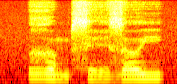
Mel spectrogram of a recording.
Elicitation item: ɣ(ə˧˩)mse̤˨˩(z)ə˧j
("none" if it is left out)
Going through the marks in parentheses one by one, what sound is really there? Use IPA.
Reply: ə˧˩, z

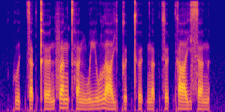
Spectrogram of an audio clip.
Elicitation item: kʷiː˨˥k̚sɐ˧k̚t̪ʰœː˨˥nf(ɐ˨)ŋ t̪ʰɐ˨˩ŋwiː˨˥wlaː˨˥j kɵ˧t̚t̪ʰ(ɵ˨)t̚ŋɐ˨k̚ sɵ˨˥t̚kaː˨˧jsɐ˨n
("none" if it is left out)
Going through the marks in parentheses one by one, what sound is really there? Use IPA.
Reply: ɐ˥, ɵ˨

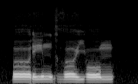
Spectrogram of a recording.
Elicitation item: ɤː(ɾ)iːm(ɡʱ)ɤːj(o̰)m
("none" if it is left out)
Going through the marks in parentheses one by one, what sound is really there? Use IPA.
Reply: ɾ, ɡʱ, o

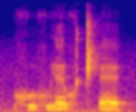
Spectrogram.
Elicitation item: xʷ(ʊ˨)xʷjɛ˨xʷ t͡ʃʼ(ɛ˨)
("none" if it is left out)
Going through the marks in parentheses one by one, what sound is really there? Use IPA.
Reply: ɯ˨, ɛ˨

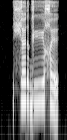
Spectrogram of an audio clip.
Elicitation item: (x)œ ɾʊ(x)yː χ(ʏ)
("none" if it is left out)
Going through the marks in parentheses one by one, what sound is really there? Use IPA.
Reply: ç, ɡ, ʏ

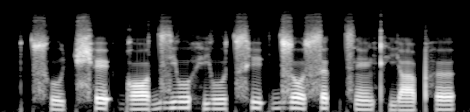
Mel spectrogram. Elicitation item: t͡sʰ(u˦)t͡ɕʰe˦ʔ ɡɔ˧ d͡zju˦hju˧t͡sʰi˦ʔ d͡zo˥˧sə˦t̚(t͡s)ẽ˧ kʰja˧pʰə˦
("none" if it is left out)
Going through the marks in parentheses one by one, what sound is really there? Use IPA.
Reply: u˨˩, t͡s

